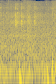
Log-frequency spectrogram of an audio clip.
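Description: Horse hooves clip-clopping in the Red Dead Online game, a few soft irregular thuds close by under a faint game background, no talking.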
